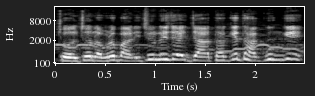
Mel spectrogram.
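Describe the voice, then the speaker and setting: Woman doing a timid, fast-talking young boy. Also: high voice, noisy background, pitched below the performer's own voice, lightly acted. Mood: frightened. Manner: nervous, pleading. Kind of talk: children's doll-play cartoon story.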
